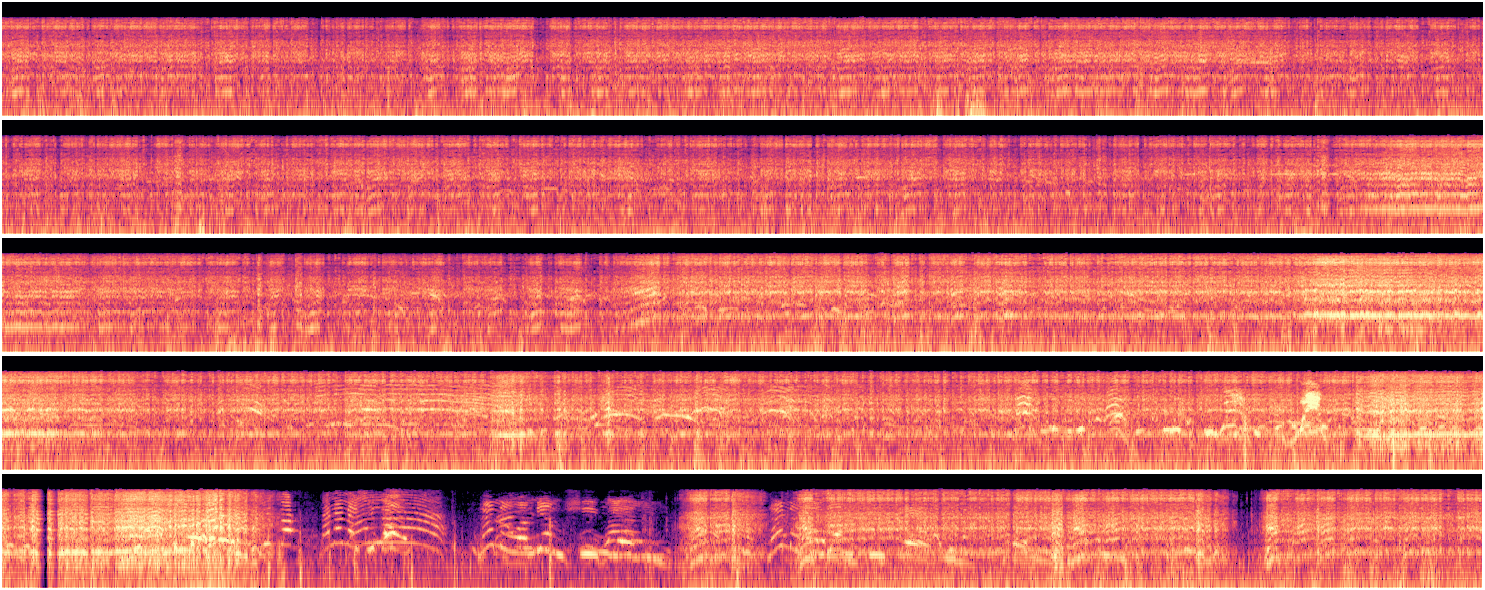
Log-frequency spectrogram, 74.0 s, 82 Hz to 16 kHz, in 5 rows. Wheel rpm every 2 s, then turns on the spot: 70, 70, 70, 70, 70, 70, 70, 70, 70, 70, 70, 70, 70, 70, 70, 70, 70, 70, 100, 110, 110, 110, 120, 120, 120, 110, 110, 120, 110, 120, 90, 0, 0, 30, 110, 90, 90.
none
